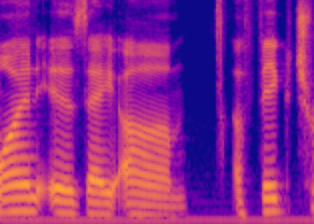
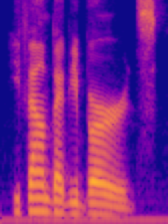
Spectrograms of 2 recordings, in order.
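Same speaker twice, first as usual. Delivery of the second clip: ordinary talk, nothing marked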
